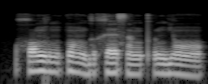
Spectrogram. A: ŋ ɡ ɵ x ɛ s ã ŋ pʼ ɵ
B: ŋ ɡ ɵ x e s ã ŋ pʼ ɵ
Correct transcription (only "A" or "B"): A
